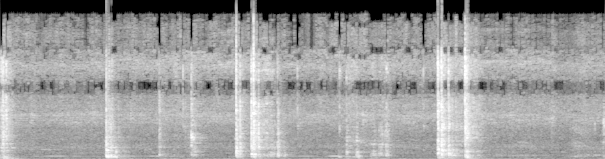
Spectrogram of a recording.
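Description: Lids are set onto pots of homemade dal in a home kitchen, several separate metallic clanks and knocks spaced irregularly, close and distinct against a quiet room hum.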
